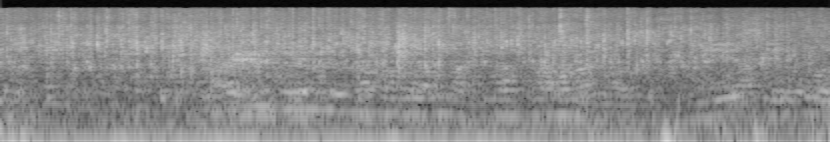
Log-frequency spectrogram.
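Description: Water pouring steadily from an old marble street fountain into its stone basin. It leaks out of the marble itself rather than the spout, with faint voices in the background.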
